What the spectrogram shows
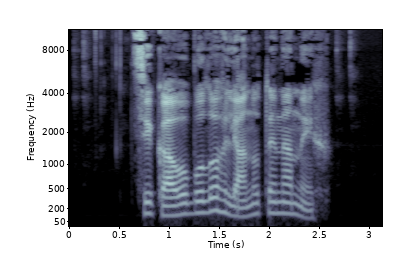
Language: Ukrainian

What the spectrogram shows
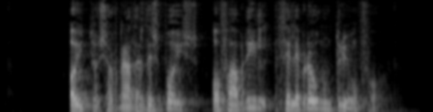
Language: Galician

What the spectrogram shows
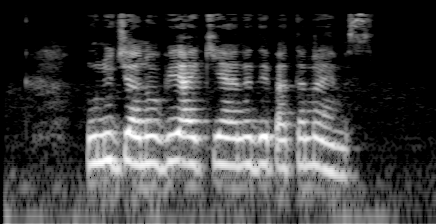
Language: Uzbek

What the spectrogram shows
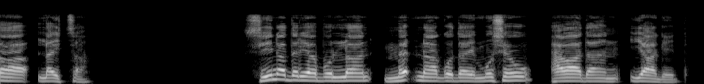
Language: Dawro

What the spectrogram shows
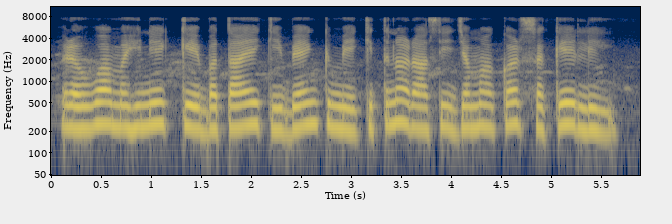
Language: Magahi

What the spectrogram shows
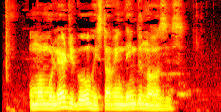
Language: Portuguese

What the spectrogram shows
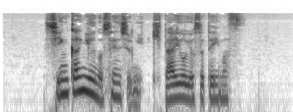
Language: Japanese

